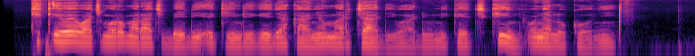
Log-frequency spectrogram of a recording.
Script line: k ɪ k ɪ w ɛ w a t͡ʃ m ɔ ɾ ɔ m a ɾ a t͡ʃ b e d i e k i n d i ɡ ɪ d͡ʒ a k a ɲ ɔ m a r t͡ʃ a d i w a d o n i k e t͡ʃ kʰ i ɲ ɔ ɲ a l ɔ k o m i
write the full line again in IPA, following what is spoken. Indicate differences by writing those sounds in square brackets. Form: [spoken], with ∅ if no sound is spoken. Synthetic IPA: k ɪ k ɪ w ɛ w a t͡ʃ m ɔ ɾ ɔ m a ɾ a t͡ʃ b e d i e k i n d i ɡ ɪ d͡ʒ a k a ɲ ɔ m a r t͡ʃ a d i w a d [u] n i k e t͡ʃ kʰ i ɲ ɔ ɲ a l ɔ k o [ɲ] i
